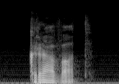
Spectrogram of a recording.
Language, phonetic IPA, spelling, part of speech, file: Polish, [ˈkravat], krawat, noun, Pl-krawat.ogg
